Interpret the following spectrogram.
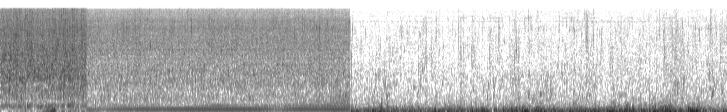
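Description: Water of a small moorland burn rushing and trickling over rocks at the top of a waterfall, with a low steady hum underneath for a few seconds. About five seconds in it gives way abruptly to a low, gusty wind rumble on the microphone.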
